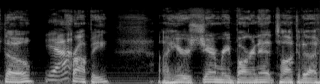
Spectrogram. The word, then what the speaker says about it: Crappie: And you think about how the fish crappie is spelled. Yep. Yeah. Pronounced like the species of fish, though. Yeah. Crappie.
